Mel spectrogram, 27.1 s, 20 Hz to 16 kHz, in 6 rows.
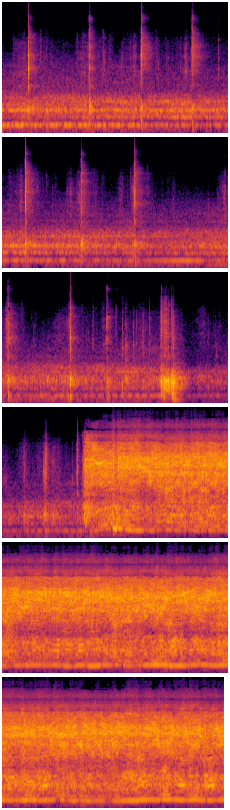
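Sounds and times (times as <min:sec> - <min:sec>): steady hum: 0:00.0 - 0:15.8
knife scraping hoof: 0:00.1 - 0:08.1, 0:08.8 - 0:12.1
knife cutting hoof clicks: 0:00.4 - 0:00.8, 0:01.6 - 0:03.0, 0:03.6 - 0:05.3, 0:06.0 - 0:06.3, 0:07.1 - 0:07.4, 0:09.0 - 0:09.4, 0:10.3 - 0:11.3.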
